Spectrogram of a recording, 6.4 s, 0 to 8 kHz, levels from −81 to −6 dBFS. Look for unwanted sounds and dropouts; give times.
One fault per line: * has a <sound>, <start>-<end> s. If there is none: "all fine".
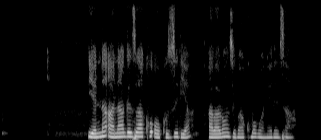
all fine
